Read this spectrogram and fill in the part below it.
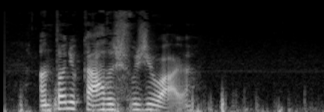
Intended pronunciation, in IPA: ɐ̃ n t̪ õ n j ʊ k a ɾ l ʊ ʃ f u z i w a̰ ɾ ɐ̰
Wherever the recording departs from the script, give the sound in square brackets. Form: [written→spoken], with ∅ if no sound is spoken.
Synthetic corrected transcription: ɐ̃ n t̪ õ n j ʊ k a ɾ l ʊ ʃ f u [z→ʒ] i w a̰ ɾ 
